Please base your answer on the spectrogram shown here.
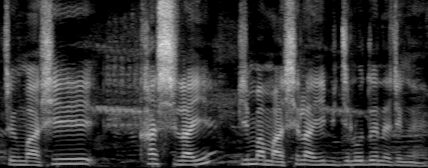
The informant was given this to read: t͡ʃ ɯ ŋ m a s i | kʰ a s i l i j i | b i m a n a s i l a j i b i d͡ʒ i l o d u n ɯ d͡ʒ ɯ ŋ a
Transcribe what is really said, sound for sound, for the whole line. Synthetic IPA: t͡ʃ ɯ ŋ m a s i | kʰ a s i l a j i | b i m a m a s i l a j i b i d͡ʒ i l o d ɯ n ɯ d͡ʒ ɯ ŋ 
